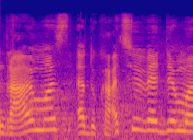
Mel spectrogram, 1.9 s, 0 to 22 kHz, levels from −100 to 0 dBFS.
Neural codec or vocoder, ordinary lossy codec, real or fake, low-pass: none; AAC, 48 kbps; real; 14.4 kHz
